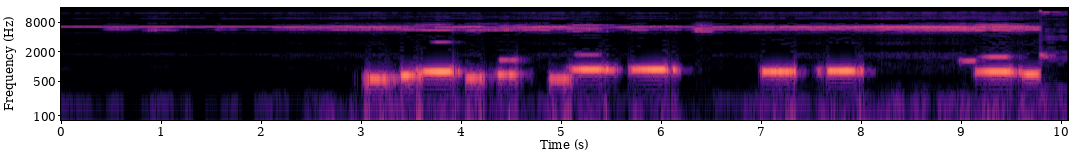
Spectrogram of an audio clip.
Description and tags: Another one that sounds like a jazz trumpet. fanx to danielc0307, for these amazing samples!!! These are really great, fank you very very much!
